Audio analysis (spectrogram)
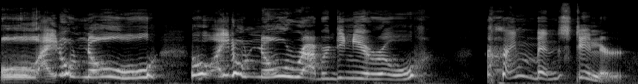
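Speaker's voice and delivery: squeaky, very high-pitched put-on celebrity character voice. Acting out a Meet the Parents scene, doing a Ben Stiller impression. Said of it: "And here's my Ben Stiller impression".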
